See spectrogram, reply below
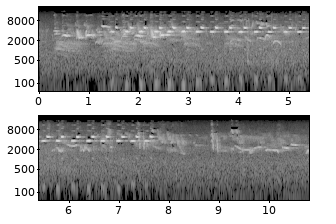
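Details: Birds singing on a spring morning in Brittany: a long steady train of rapid high paired notes dominates for seven seconds, over soft twittering, then quieter scattered chirps.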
